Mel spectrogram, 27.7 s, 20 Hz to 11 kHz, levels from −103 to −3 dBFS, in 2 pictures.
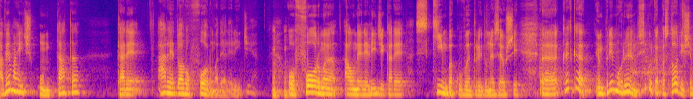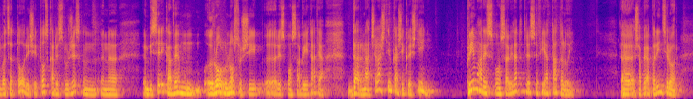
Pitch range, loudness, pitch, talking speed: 125-175 Hz, -18 LUFS, 145 Hz, 145 wpm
